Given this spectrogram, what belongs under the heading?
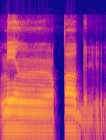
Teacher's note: nanti sifat lamnya berubah ya lamnya menjadi syiddah bnya tetap syidah maka bnya syidah tapi lamnya tawasud ya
